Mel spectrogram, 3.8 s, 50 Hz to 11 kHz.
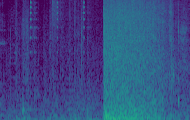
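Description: Grenade detonation in the XCOM 2 strategy game, a sudden loud blast at the midpoint that cuts through quieter game ambience and then rumbles on with a dense, sustained roar to the end.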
